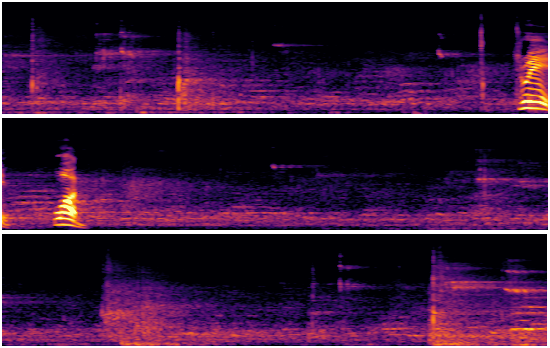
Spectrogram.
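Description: A shuttlecock is struck sharply by rackets in an echoing hall.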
